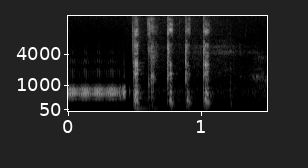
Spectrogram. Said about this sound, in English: It's ringing. Like, it's twittering. Like, you hear the tick, tick, tick, tick, tick.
